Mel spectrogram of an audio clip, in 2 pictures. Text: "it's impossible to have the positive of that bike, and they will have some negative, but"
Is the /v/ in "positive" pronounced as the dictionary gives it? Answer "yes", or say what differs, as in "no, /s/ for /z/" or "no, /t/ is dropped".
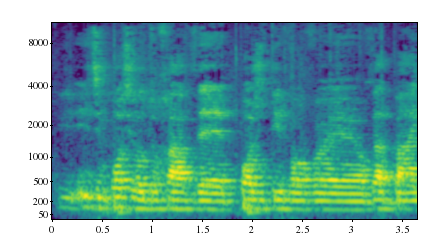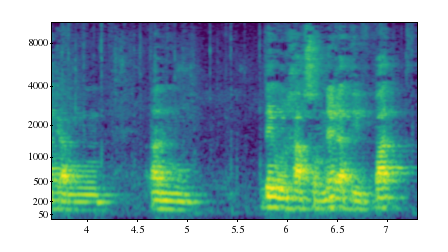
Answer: yes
